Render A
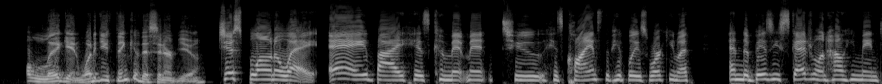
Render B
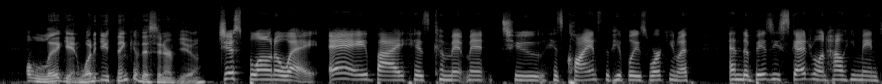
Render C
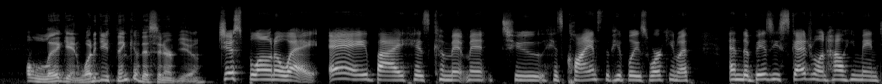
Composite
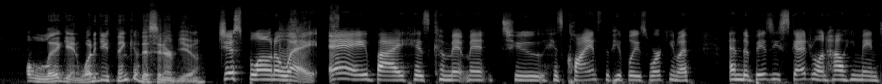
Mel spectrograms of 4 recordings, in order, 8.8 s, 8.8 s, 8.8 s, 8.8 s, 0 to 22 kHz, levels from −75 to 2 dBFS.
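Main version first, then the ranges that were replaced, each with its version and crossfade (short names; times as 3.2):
C
1.42–2.16 from A
2.79–3.39 from A
5.77–6.71 from B
7.45–8.12 from B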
